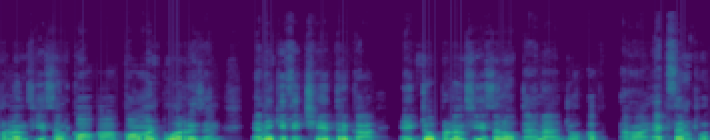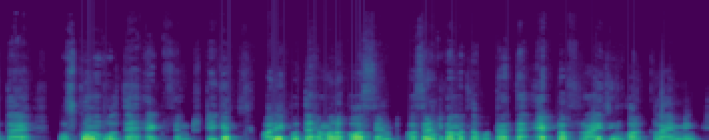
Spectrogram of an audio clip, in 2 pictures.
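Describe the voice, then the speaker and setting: Brief: higher-voiced male tutor, question-and-answer teaching, spells words slowly. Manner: explains with rhetorical questions and mnemonics. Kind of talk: vocabulary lesson.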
